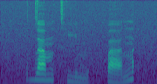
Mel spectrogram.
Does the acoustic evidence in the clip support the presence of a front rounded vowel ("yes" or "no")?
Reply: no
